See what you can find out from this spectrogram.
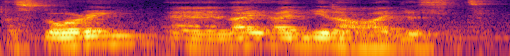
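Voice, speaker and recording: A man's voice: mid-range voice, normal speed, fairly bright tone. A man, a playwright, talking informally and hesitantly in a question-and-answer session, playing himself down. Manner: hesitant, self-deprecating. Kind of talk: informal question-and-answer after a play reading. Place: room at a live play reading. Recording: roomy distant mic, faint noise.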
